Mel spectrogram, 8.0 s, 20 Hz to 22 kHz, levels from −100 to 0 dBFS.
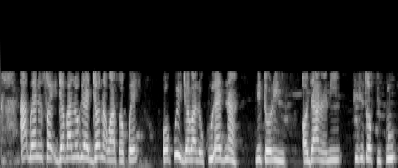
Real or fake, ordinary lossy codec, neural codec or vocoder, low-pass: real; none; none; 3.6 kHz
